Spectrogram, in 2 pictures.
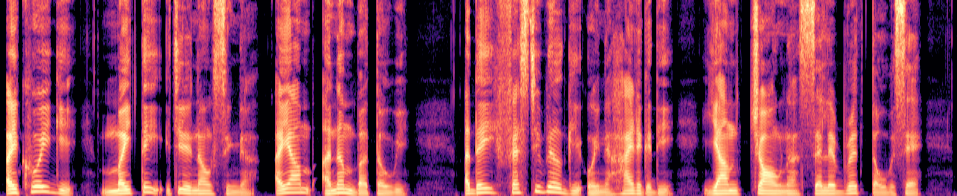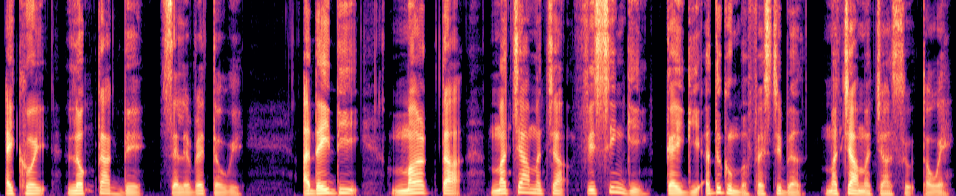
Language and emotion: Manipuri, neutral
